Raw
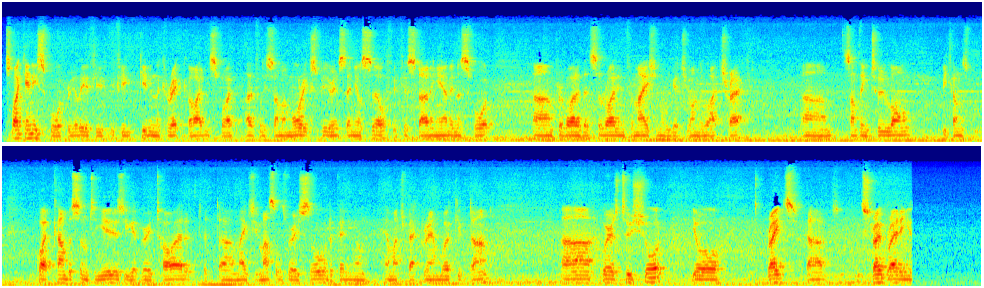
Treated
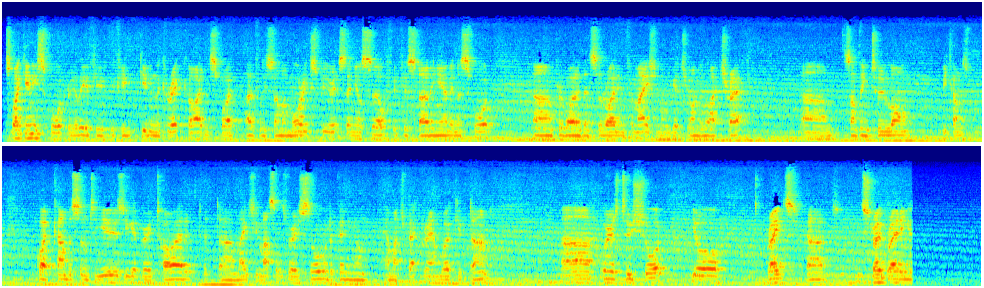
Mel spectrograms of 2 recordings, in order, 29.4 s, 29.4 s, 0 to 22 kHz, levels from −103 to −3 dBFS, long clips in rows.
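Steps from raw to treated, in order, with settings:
barber-pole flanger 3.5 ms −0.44 Hz
level −2.5 dB

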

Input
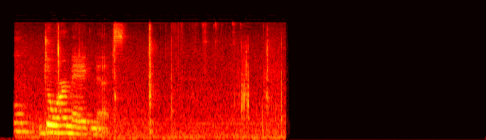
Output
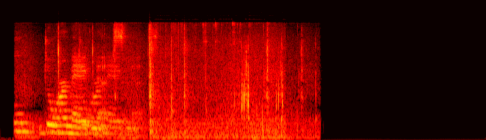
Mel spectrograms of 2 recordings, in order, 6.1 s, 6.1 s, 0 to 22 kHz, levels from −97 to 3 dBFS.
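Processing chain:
low-shelf EQ 140 Hz −4 dB
reversed playback
downward compressor 8 to 1, threshold −32 dBFS, peak gain reduction 16.5 dB
reversed playback
rotating-speaker cabinet horn 0.9 Hz
single-tap delay 430 ms −9 dB
level +3 dB

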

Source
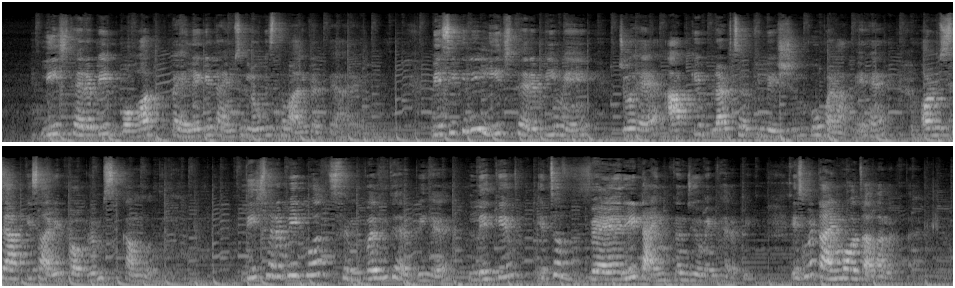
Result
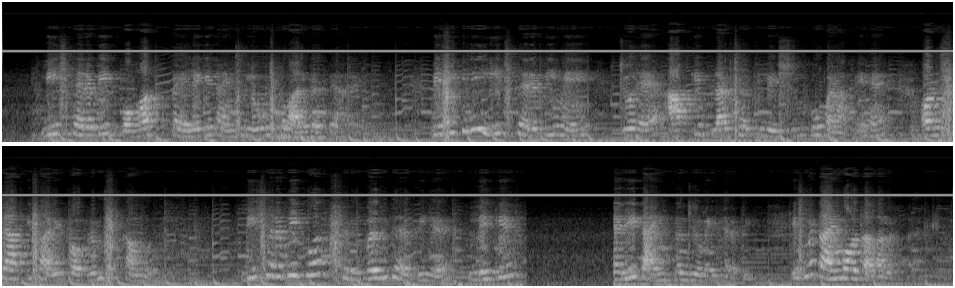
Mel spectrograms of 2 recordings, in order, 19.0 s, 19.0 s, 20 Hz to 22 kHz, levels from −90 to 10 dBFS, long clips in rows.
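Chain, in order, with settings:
0:02.59–0:03.36: thirty-one-band graphic EQ 160 Hz +11 dB, 500 Hz +9 dB, 800 Hz +7 dB
0:14.75–0:15.63: fill with room tone
switching amplifier with a slow clock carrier 5,200 Hz

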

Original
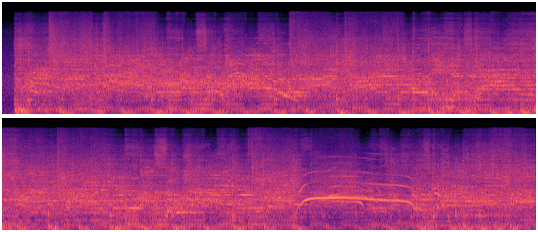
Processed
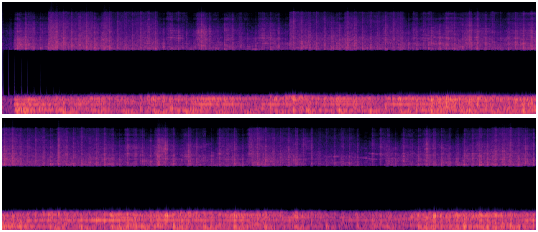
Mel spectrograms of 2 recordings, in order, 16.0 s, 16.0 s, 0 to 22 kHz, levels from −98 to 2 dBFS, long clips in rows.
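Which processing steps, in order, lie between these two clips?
high-shelf EQ 2,700 Hz −5.5 dB
convolution reverb RT60 1.0 s, pre-delay 3 ms, DRR 10.5 dB
in parallel at −4.5 dB: soft clipping −28.5 dBFS, distortion −12 dB
on the sum: high-pass filter 48 Hz
square-wave tremolo 8.7 Hz, depth 65%, duty 10%
linear-phase brick-wall band-stop 500–4,500 Hz
double-tracking delay 20 ms −3.5 dB
upward compression, threshold −50 dBFS
parametric band 280 Hz +5.5 dB 1.3 octaves
bucket-brigade delay 96 ms, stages 2,048, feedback 78%, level −9 dB
level +2.5 dB

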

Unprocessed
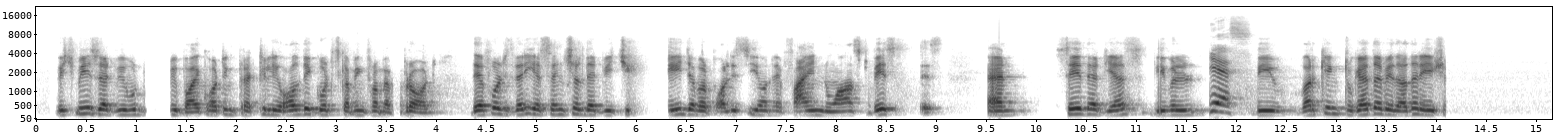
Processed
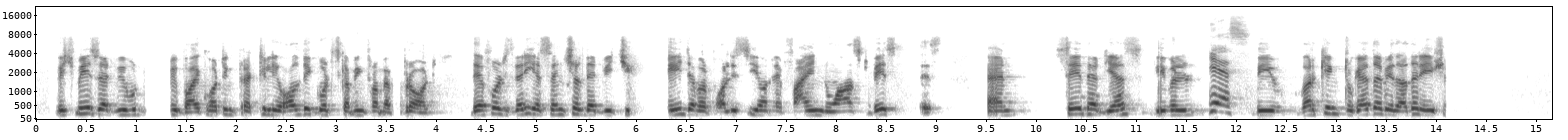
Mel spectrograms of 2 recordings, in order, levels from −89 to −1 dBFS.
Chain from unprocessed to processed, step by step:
brickwall limiter −18 dBFS, peak gain reduction 10.5 dB
0:10.46–0:10.96: hollow resonant body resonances 220/830 Hz, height 14 dB, ringing for 90 ms
reverb reduction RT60 1.4 s

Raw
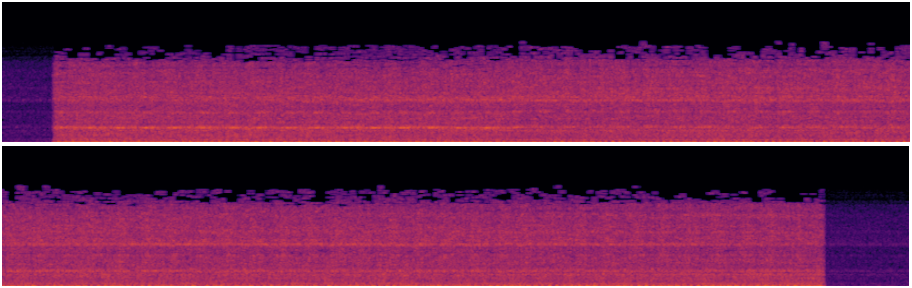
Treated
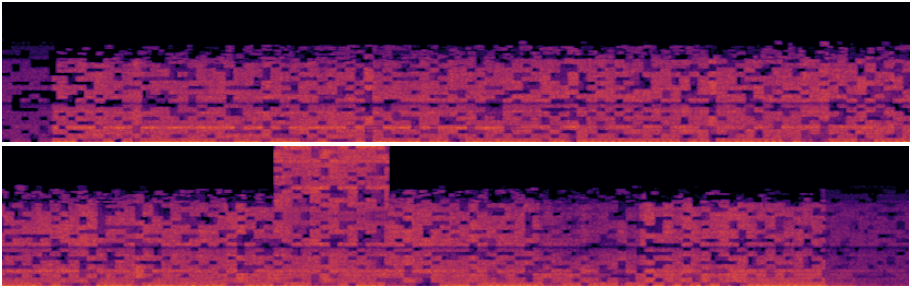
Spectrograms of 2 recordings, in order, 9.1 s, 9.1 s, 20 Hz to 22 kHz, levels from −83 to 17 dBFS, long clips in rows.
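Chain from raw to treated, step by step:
time-frequency cells dropped at random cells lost 35%
in parallel at +1 dB: compressor whose output falls as the input rises −29 dBFS, ratio −0.5
0:07.22–0:07.73: on the sum: bass and treble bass −6 dB, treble −11 dB
on a send: delay that swaps between a low-pass and a high-pass 153 ms, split 2,300 Hz, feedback 53%, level −12 dB
0:05.90–0:06.47: on the sum: bad sample-rate conversion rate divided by 2×, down filtered, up zero stuff
low-shelf EQ 82 Hz +10 dB
notch filter 6,100 Hz, Q 5.6

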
